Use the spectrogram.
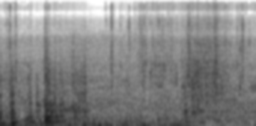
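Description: Decomposed water being poured into a container and stirred while preparing jeevamrutham, a few splashing pours and sloshes up close followed by softer trickling.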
